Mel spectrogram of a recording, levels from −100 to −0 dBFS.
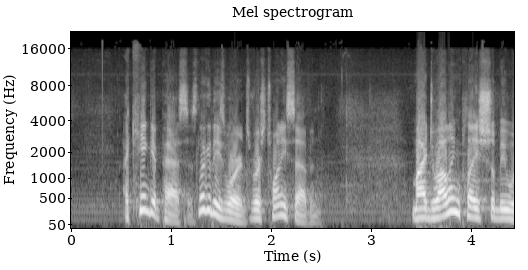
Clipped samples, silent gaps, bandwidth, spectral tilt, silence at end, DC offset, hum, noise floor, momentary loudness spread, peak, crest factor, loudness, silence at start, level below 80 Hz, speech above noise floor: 0.2%; none; 17 kHz; -4.5 dB/octave; 0 s; under 0.1%; 60 Hz at -45 dBFS; -44 dBFS; 9 LU; 0 dBFS; 14 dB; -12 LUFS; 0.5 s; -52 dBFS; 32 dB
